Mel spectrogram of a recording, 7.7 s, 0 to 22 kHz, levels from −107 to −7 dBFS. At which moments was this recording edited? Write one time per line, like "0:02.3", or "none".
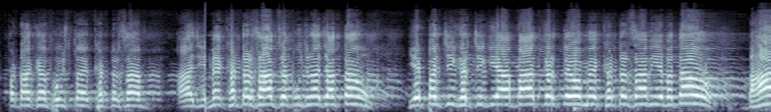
0:02.0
